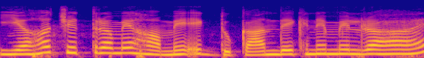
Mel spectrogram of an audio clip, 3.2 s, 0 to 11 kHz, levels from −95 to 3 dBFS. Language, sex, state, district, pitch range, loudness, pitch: Hindi, female, Bihar, Madhepura, 225-280 Hz, -12 LUFS, 245 Hz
